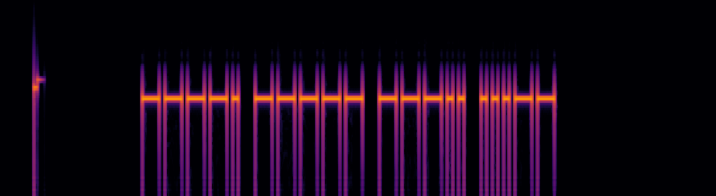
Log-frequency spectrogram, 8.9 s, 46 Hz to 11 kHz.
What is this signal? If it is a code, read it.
Morse code, heard as a keyed tone, about 17 wpm, 700 Hz. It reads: 9083
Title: Numbers - 4-Digit 17wpm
